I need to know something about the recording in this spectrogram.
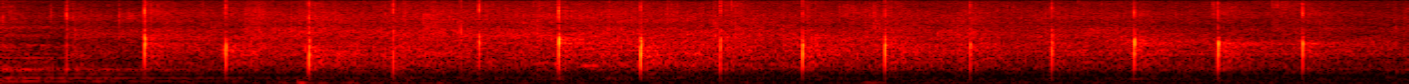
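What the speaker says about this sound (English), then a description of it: "How about a round of applause to all of them?" A small livestream audience applauds at an academic event, sparse individual claps ringing out in a steady, slightly uneven rhythm over quiet room tone, fairly faint and distant.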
